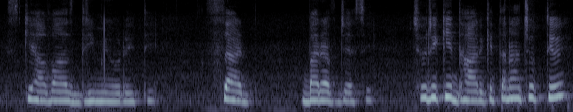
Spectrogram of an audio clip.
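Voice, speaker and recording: Mellow-voiced woman narrating a novel. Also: medium pitch, fairly even intonation. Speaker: novel reader.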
